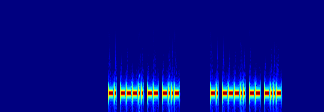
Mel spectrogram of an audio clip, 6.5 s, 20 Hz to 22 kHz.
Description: Morse code, heard as a keyed tone, about 40 wpm, 700 Hz. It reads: N8MX N8MX
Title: USA Call Signs - 4 Characters - Repeated 2x - 40wpm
